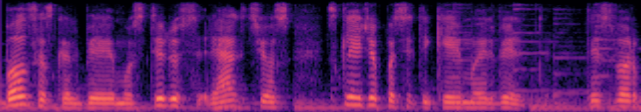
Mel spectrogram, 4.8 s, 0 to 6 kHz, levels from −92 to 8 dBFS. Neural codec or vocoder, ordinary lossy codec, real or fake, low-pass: none; Opus, 32 kbps; real; 5.4 kHz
